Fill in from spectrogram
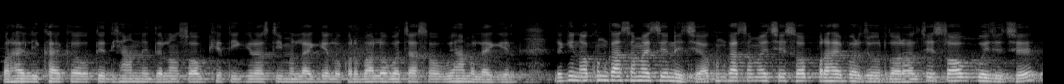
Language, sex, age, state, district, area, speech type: Maithili, male, 18-30, Bihar, Madhubani, rural, spontaneous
